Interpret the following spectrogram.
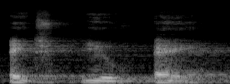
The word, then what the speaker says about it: HUA: u and h are one properly put together h u a and pronounced hua to understand the history of this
